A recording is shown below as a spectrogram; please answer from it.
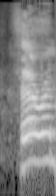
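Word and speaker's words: Theoren: i can't say that theron flurry rhymes with darren they had theron flurry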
